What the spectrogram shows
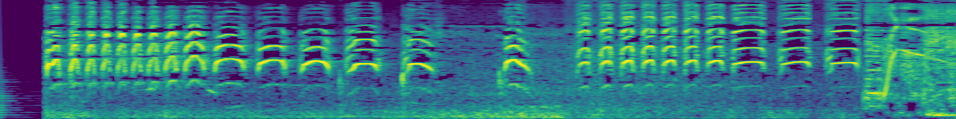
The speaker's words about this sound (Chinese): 你能听出这是鸟叫声吗？这是笑鸥的叫声。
